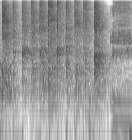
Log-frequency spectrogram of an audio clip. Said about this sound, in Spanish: Un aplauso, por favor.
